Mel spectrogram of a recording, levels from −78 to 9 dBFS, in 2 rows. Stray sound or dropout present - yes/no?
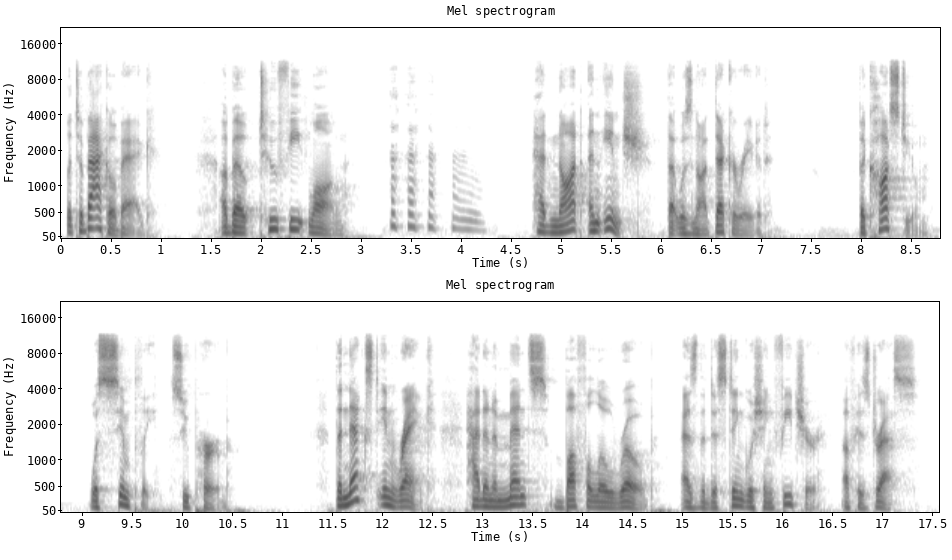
yes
